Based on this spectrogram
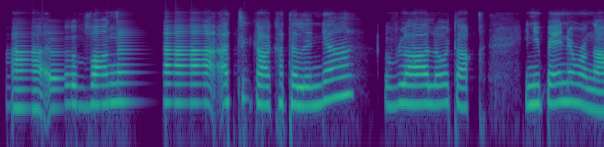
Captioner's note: speaking in foreign language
